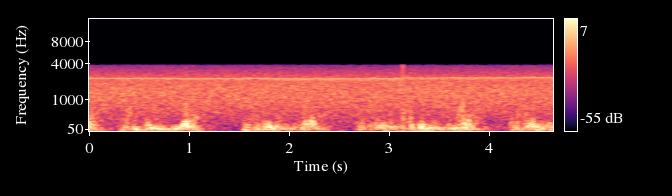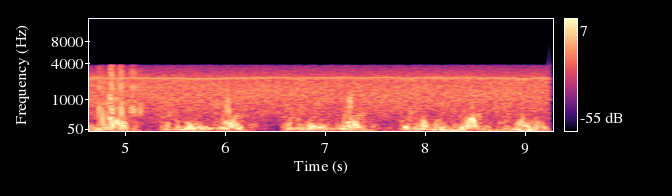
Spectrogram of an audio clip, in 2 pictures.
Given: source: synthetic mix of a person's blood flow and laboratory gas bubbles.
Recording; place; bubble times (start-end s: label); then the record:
Doppler ultrasound of blood flow; precordium
4.76-5.25 s: bubbles
From the record:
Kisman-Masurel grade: 222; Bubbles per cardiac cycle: several, 3 to 8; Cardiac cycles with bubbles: 10 to 50%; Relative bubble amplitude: moderate (0.250 to 0.450); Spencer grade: 2 (many but less than half of the cardiac periods contain bubble signals, singularly or in groups); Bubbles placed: only in the low amplitude regions of the cardiac cycle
